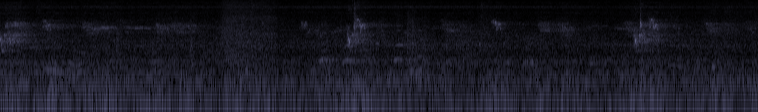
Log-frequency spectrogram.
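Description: Faint birds chirping: scattered short high calls over a quiet background, two of them a little louder about three and a half and six and a half seconds in.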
